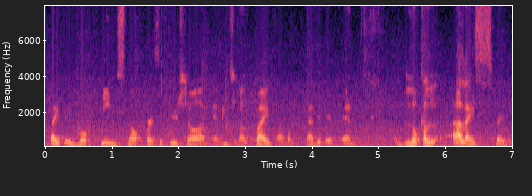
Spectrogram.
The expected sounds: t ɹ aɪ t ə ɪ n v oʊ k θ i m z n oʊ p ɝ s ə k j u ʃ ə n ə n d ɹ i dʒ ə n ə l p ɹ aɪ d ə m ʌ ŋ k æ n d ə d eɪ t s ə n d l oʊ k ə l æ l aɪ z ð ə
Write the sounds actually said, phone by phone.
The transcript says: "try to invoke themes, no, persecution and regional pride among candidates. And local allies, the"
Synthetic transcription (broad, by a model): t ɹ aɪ t ə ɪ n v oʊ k t i m s n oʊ p ɝ s ə k j u ʃ ə n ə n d ɹ i dʒ ə n ə l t ɹ aɪ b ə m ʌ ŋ k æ n d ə d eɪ t ə n d l oʊ k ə l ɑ l aɪ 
